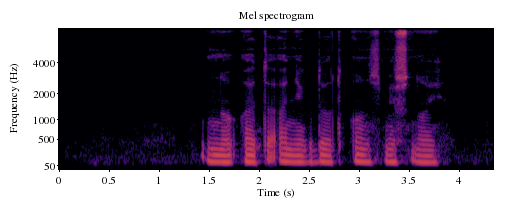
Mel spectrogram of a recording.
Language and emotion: Russian, sad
